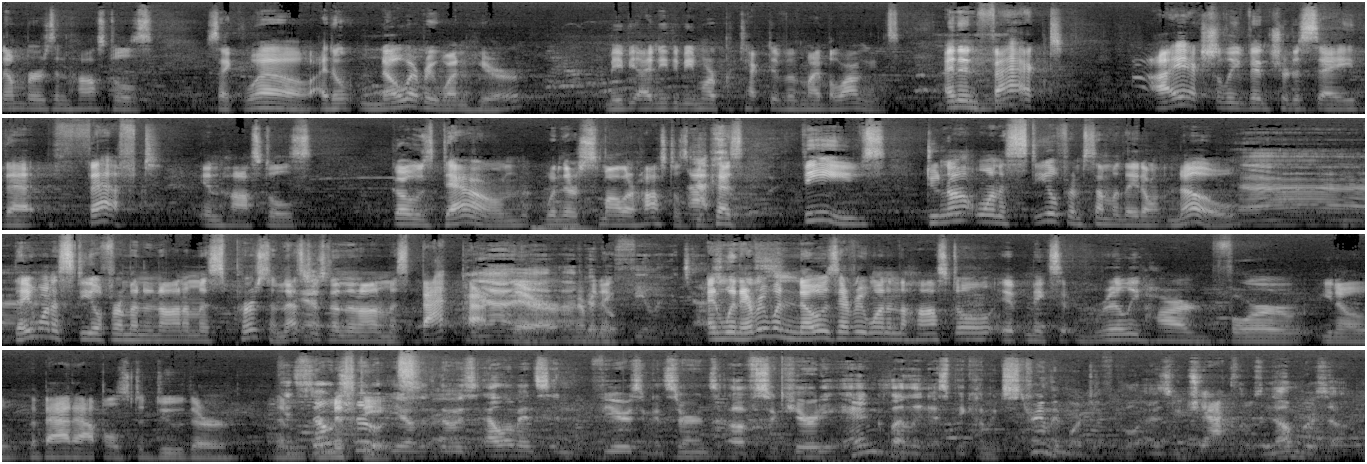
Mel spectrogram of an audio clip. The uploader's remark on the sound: At The American Hostel Conference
